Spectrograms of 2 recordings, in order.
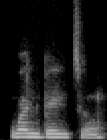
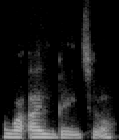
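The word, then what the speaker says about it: والبيت: The is dropped and the phrase is pronounced wal baytu, not wa al baytu.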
